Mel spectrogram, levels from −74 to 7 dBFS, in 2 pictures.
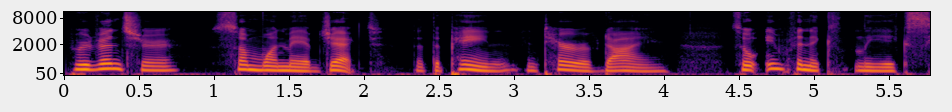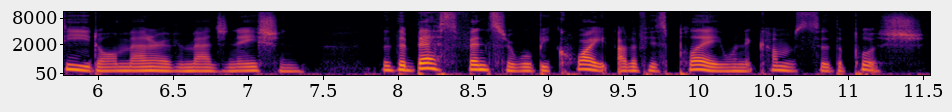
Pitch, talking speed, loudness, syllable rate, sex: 170 Hz, 185 wpm, -21 LUFS, 5.6 syllables/s, female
